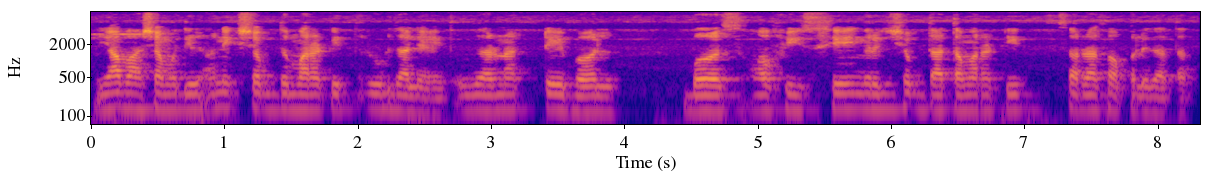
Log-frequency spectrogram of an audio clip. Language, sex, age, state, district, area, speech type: Marathi, male, 30-45, Maharashtra, Osmanabad, rural, spontaneous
